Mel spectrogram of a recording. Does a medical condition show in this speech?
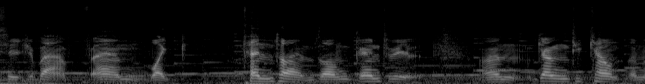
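Yes: cerebral palsy.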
